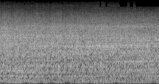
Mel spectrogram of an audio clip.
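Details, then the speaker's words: Wrecked 2010 Dodge Charger bought at salvage auction, first start on a battery pack: loud, steady engine note, no knocks, misses or rattles; normal running engine. "sound pretty good don't it"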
